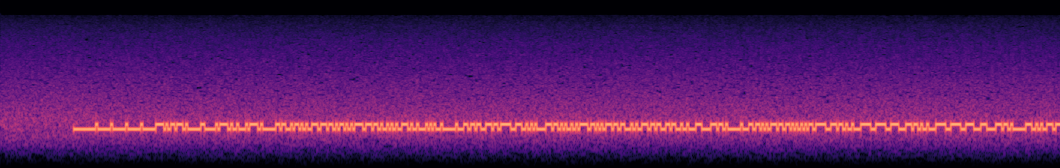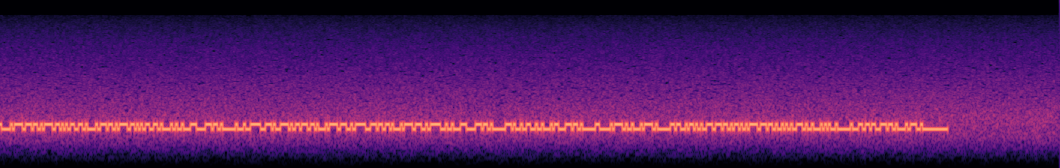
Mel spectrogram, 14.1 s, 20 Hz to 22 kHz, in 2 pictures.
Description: RTTY (75 baud, 170 Hz shift), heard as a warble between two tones, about 990 Hz centre, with radio static. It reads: VE3LDA DE JA6UL TNX FER CALL. UR RST 559 559. NAME ERIK ERIK. QTH GENT GENT. HW? VE3LDA DE JA6UL KN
